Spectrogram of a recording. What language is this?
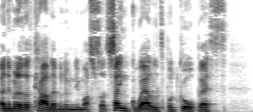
Welsh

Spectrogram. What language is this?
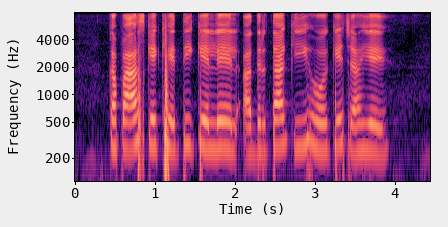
Magahi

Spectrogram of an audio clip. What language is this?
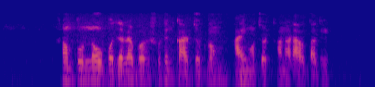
Bangla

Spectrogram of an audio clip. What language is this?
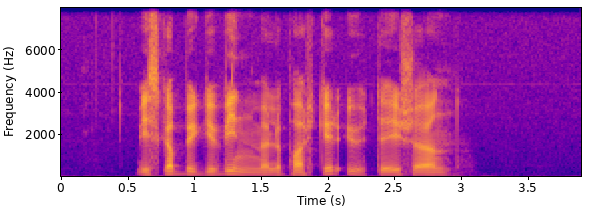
Norwegian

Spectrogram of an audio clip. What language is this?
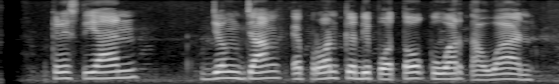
Sundanese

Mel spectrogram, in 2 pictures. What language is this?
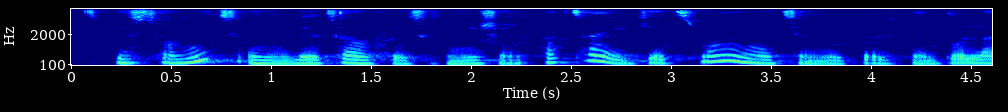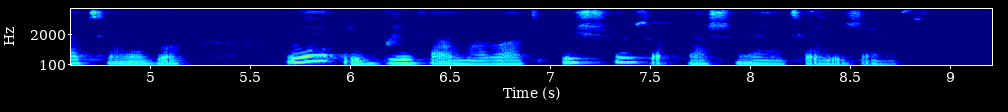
Nigerian Pidgin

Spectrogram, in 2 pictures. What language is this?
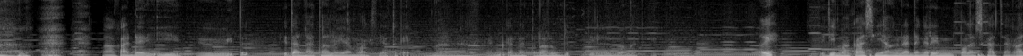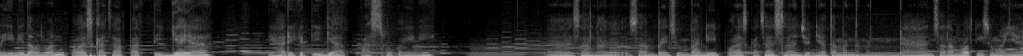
Indonesian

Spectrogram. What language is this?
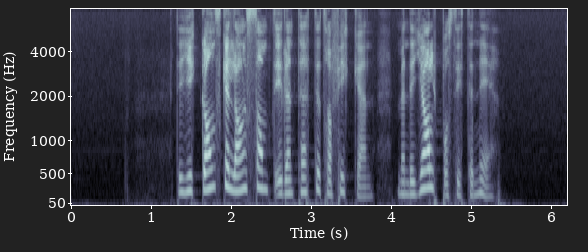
Norwegian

